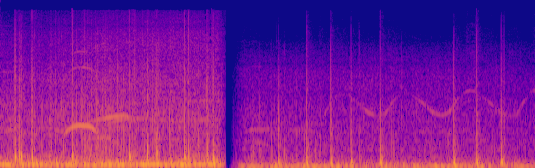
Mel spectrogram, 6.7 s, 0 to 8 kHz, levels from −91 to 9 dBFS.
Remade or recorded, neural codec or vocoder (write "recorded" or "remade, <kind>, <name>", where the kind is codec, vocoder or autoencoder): recorded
